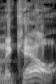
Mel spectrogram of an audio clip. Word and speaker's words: Mikel: Oh, Mikel.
